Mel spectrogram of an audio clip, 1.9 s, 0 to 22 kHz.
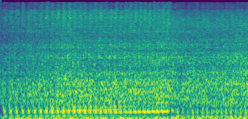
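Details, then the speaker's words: Kawasaki KLR650 single on its first test ride after rebuild, brakes not yet bedded in; steady low thump climbing smoothly in pitch under acceleration, no misses or knocks; running nice, normal. "Oh, she pulls okay. Brakes seem okay. They need bedding in, so we're not going to go too mad, but she's running nice."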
